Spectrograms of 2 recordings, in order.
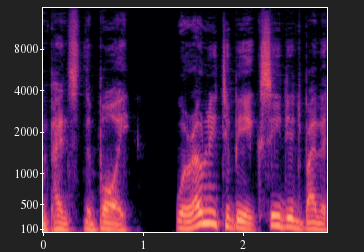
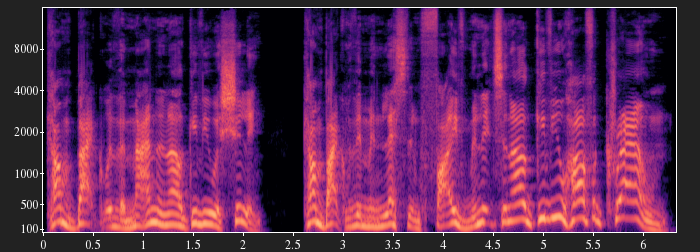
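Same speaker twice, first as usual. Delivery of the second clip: excited Scrooge; 8 semitones higher than usual. Acted. Scrooge excitedly sends boy off.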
